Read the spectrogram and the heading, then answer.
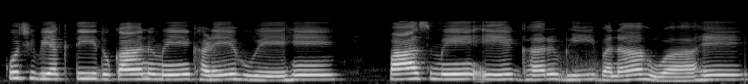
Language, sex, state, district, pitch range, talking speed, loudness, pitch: Hindi, female, Madhya Pradesh, Bhopal, 220-240 Hz, 120 wpm, -15 LUFS, 230 Hz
